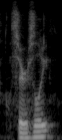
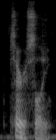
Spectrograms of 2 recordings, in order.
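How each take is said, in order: First: "Seriously" pitched up with a rising end; incredulous question. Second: "Seriously" lower, with a falling end; exasperated statement. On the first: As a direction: ask "Seriously" in disbelief, voice lifting at the end. Reacts to Pulley finally cooperating. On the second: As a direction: say "Seriously" as a let-down, voice dropping. Repeats it in exasperation. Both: Real, not acted.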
